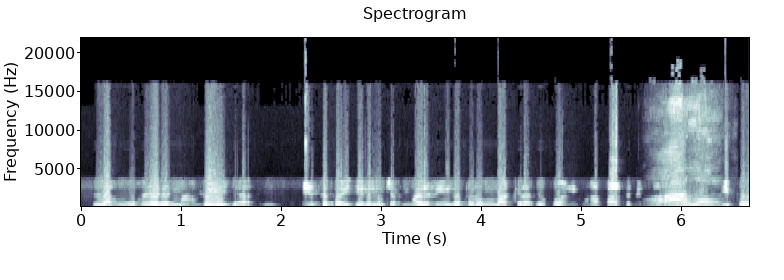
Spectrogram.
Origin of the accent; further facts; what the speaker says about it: Rosario, Santa Fe, Argentina; Yo soy de Rosario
